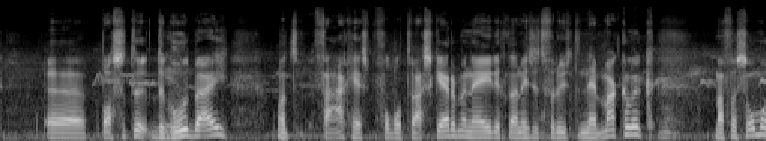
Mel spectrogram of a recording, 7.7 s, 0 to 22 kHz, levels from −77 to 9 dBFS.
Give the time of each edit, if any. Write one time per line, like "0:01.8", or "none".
0:05.7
